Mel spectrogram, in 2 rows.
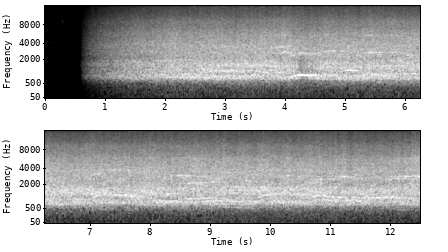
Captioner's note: wild applause and cheering for 17 seconds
